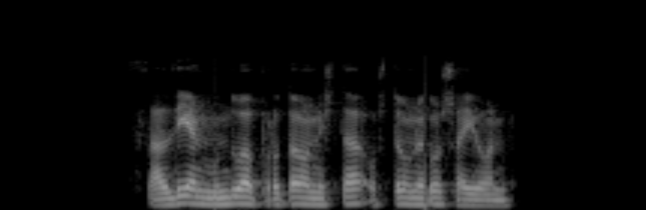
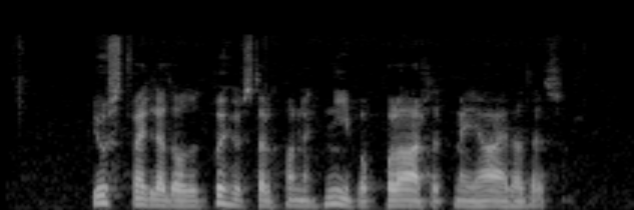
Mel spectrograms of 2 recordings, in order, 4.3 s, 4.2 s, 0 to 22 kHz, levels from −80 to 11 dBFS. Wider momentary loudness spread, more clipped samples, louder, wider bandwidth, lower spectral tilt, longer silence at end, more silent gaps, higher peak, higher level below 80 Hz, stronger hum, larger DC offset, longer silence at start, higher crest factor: about the same, 7 LU vs 8 LU; neither; second, -31 LUFS vs -25 LUFS; second, 7.4 kHz vs 11.5 kHz; about the same, -7 dB/octave vs -6 dB/octave; first, 0.9 s vs 0.5 s; neither; second, -14 dBFS vs -6 dBFS; second, -64 dBFS vs -46 dBFS; neither; neither; first, 1 s vs 0.6 s; about the same, 20 dB vs 18 dB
